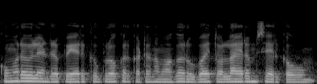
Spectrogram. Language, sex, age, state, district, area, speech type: Tamil, male, 30-45, Tamil Nadu, Viluppuram, urban, read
